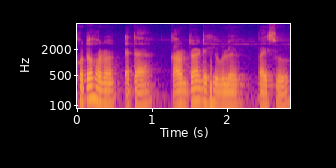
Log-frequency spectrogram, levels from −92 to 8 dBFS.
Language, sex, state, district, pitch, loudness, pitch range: Assamese, male, Assam, Kamrup Metropolitan, 105 Hz, -19 LUFS, 95-110 Hz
